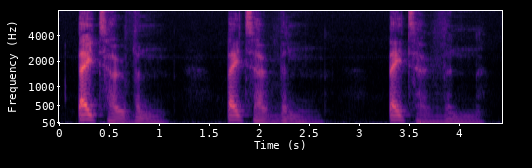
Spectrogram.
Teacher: the V is made by putting your teeth on your bottom lip and it vibrates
